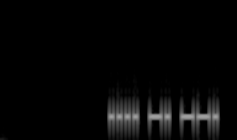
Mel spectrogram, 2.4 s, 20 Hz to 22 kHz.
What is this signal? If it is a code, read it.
Morse code, heard as a keyed tone, about 30 wpm, 700 Hz. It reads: HNG
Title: USA Call Sign Postfixes - 3 Letters 30wpm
